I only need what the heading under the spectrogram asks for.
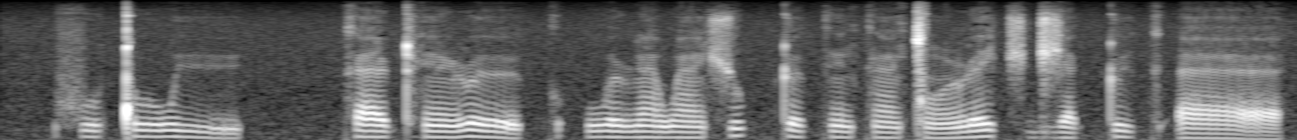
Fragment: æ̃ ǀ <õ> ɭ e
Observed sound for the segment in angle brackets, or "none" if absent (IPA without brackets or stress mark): õ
